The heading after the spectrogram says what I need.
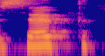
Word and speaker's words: cette: use uh set set there is no difference in the pronunciation of this set then the set both are same okay now some uh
